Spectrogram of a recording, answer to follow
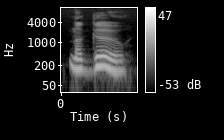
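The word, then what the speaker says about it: McGough: asked for help is as it's spelled MCG ough Magoo I went to Houghton College Hou gh T au n so to me it's ho tons so that's why I'm not sure so it's Magoo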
